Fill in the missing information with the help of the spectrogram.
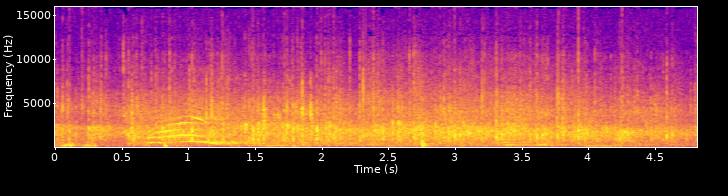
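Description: Steady applause from an audience fills the whole stretch, a dense, even patter of many hands clapping at once, with a few brief cheers or whoops rising over it near the start.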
